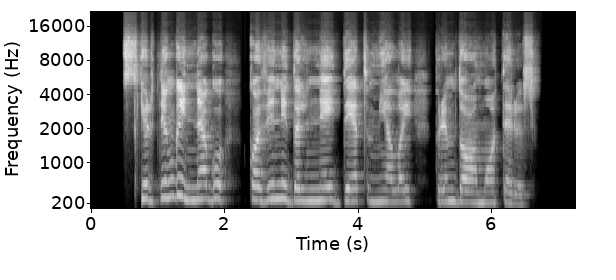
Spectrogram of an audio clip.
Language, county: Lithuanian, Vilnius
